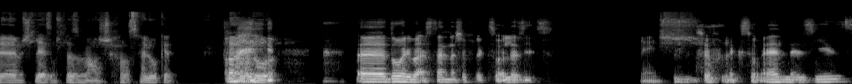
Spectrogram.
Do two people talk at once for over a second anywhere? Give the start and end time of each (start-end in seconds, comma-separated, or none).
none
